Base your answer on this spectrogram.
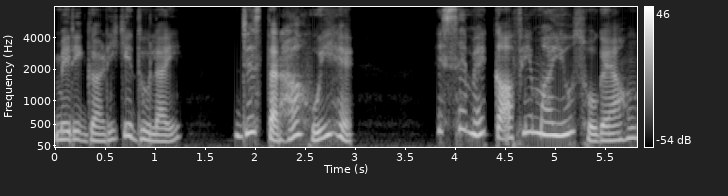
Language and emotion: Urdu, sad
